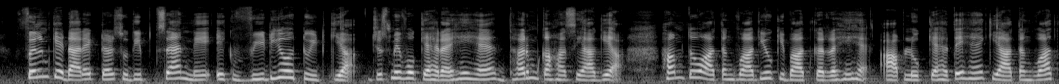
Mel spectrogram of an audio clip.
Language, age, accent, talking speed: Hindi, 20-39, native, 190 wpm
